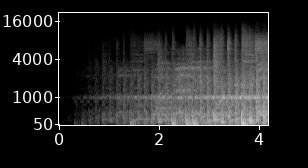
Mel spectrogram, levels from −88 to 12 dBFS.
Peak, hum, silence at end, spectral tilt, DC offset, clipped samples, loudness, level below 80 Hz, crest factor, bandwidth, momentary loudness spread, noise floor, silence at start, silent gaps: -2 dBFS; none; 0 s; -6 dB/octave; under 0.1%; under 0.1%; -22 LUFS; -30 dBFS; 20 dB; 12.5 kHz; 21 LU; -64 dBFS; 1 s; none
